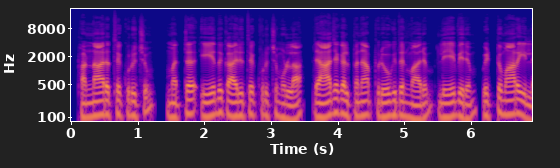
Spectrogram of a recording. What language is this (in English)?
Malayalam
